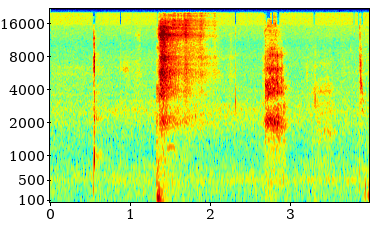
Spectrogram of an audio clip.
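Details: Hiccups: several brief, abrupt hiccup sounds at irregular intervals, with soft room noise between them.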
